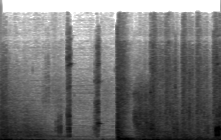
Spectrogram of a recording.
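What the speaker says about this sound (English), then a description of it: "That'd be the DP that was firing, but yeah, just a lot of bolt action rifles here." Bolt-action rifle shots and DP machine gun fire in a war video game, a few sharp cracks, some near and some distant, with a rumbling echo after each.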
